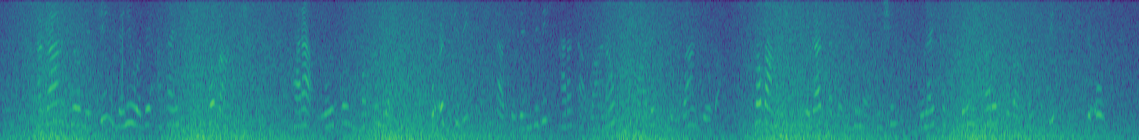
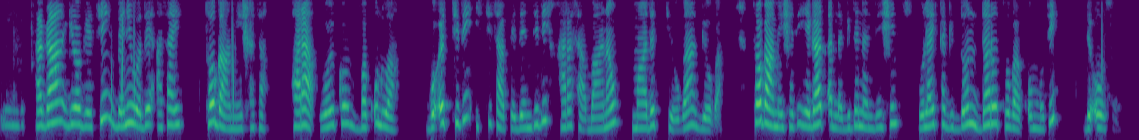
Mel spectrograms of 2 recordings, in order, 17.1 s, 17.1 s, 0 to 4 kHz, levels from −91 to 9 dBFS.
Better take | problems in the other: second | background sound (Waves, surf); 4 dB above the speech

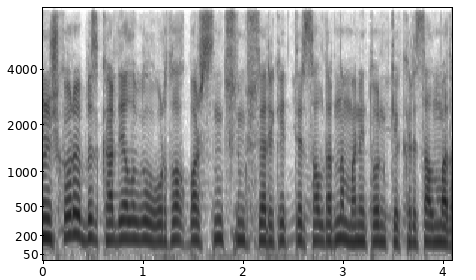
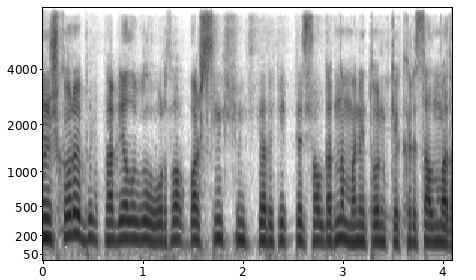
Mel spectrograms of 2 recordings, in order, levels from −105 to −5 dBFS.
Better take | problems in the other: first | noise reduction (neural mask model DeepFilterNet 3)

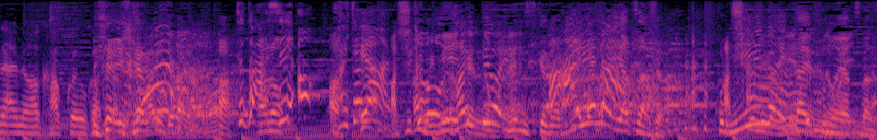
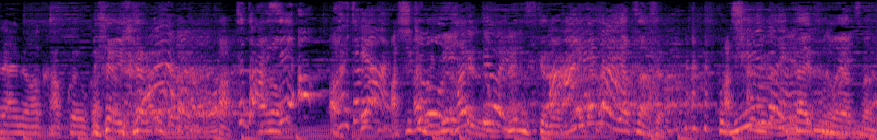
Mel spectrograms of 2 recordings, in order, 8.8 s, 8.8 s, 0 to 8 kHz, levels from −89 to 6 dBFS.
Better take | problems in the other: first | room echo; dies away in 0.2 s

